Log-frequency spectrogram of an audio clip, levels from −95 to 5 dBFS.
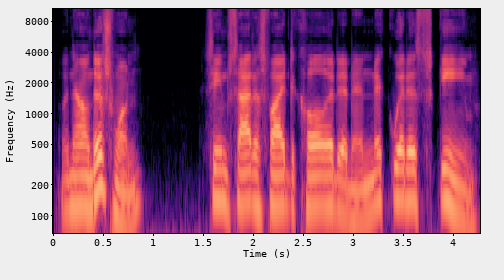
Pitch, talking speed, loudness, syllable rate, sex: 120 Hz, 170 wpm, -19 LUFS, 5.4 syllables/s, male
